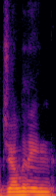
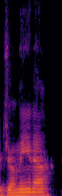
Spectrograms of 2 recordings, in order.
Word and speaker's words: Jolene: The Jolene Library, or Jolena, they pronounce it either way, in Queanbeyan.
